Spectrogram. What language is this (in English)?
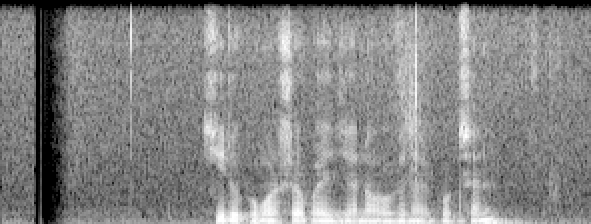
Bangla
